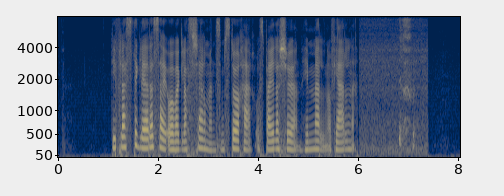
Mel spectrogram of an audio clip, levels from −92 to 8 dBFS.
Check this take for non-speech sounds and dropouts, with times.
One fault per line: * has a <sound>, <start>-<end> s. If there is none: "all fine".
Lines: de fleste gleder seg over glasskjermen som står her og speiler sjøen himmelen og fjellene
* has a cough, 6.8-7.2 s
